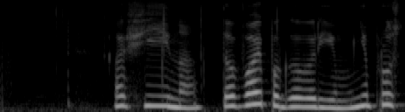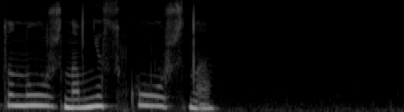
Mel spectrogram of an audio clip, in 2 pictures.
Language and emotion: Russian, sad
